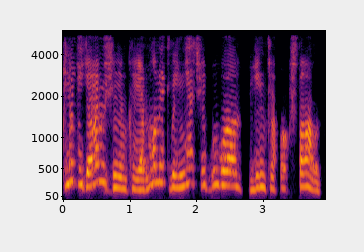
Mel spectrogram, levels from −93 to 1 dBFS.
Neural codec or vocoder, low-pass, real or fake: codec, 44.1 kHz, 1.7 kbps, Pupu-Codec; 5.4 kHz; fake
